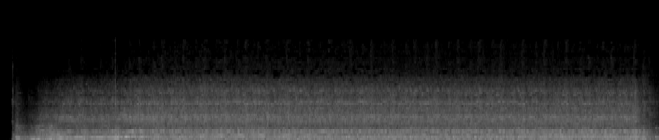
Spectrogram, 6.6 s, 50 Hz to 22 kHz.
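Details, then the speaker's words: Simplicity Regent mower, 14hp Kohler Command single-cylinder engine, starting after fuel system refill: catches quickly with a short rising tone, then settles into an even, steady run; sounds great. "but it starts it runs it sounds great it really does"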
